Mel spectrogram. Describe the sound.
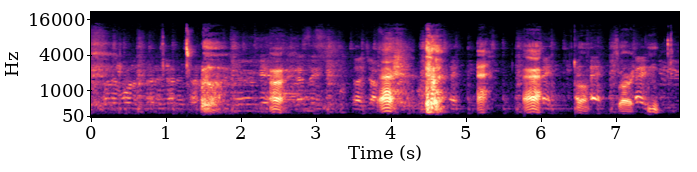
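Coughing and throat clearing to bring up phlegm: a run of rough, gravelly bursts, some voiced and some harsher, rising and falling in loudness over several seconds.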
